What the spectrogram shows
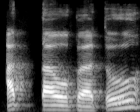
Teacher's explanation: alif lam syamsiah karena tidak dibaca langsung masuk ke huruf berikutnya yaitu ta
